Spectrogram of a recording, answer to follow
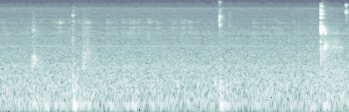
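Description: Near silence: faint room tone with a few soft clicks, about three in all, the last a little before the end.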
